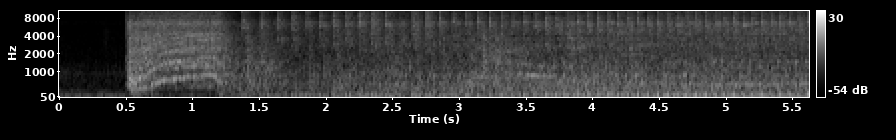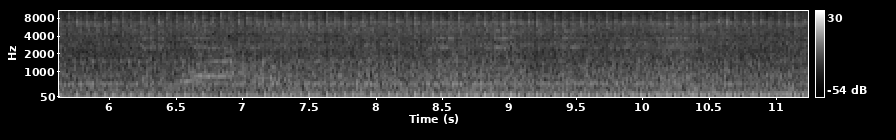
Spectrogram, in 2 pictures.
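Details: 1970 John Deere H3 garden tractor after head gasket replacement, cold evening (~47–48°F), old oil, idle turned up: catches after a brief crank, then settles into a steady, even low-idle putter with no misses or knocks; runs healthy.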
